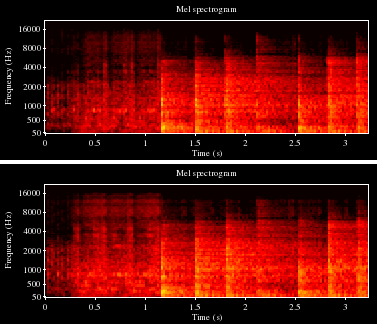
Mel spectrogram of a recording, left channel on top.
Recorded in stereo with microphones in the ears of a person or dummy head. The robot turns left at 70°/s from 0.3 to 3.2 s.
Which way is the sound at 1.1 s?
10° left (ahead or behind).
